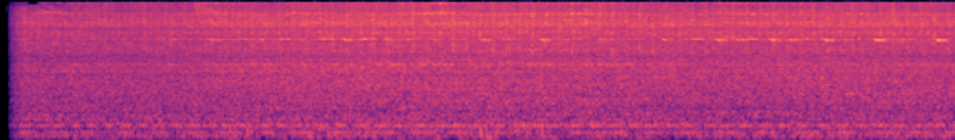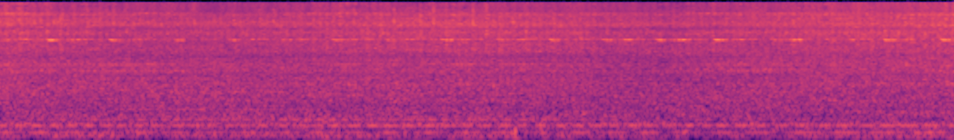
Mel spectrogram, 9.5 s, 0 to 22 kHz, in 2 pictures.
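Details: Mercedes-Benz W124 engine running steadily with a thin constant whine over a busy, rough-sounding idle; abnormal engine noise of unstated cause.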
